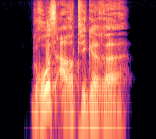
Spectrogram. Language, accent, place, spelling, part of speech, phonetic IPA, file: German, Germany, Berlin, großartigere, adjective, [ˈɡʁoːsˌʔaːɐ̯tɪɡəʁə], De-großartigere.ogg
- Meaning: inflection of großartig: 1. strong/mixed nominative/accusative feminine singular comparative degree 2. strong nominative/accusative plural comparative degree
